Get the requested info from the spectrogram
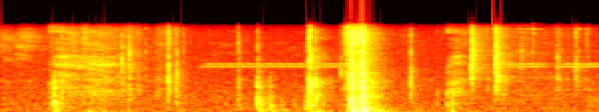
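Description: Clicks and knocks of vertical blind fittings being handled and fitted at the door frame, with one sharp knock about three and a half seconds in. A faint thin whine sounds twice.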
